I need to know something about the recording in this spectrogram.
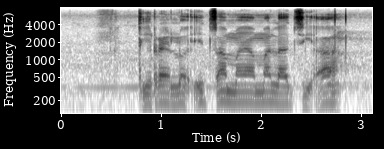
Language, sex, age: Tswana, male, 22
